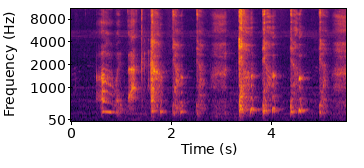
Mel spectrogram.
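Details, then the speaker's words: Run of about nine harsh, barking coughs in quick succession in an ill woman with a non-stop cough who is still fighting off the illness and says her back hurts badly from coughing; persistent coughing fit. "thank you my back hurts so bad from coughing yeah"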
